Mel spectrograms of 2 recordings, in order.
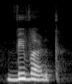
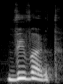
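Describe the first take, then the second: No difference in how they are said.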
